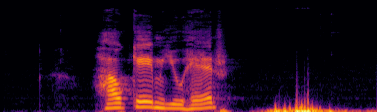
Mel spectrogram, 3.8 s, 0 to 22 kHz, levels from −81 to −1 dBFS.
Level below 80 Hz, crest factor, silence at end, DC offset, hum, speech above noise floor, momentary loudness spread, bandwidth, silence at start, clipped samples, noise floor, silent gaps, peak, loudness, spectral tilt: -22 dBFS; 18 dB; 0 s; under 0.1%; none; 44 dB; 14 LU; 7.2 kHz; 1 s; under 0.1%; -64 dBFS; none; -2 dBFS; -21 LUFS; -7.5 dB/octave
